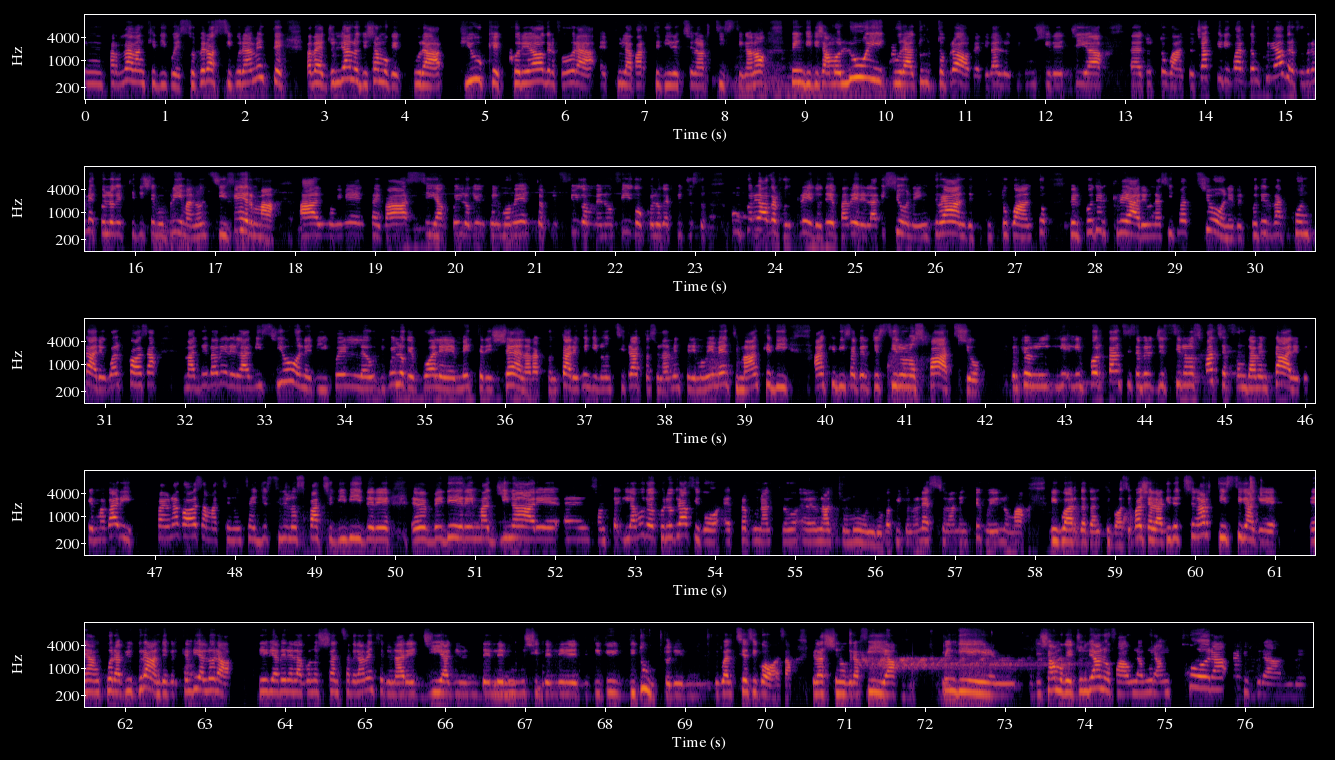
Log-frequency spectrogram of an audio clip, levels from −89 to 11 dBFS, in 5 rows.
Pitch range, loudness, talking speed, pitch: 235-295 Hz, -29 LUFS, 170 wpm, 260 Hz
